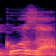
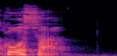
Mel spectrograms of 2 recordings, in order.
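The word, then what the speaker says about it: Cosa: То есть наше… На сицилийском, если не ошибаюсь, оно именно не «Коза», а «Коса» произносится.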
